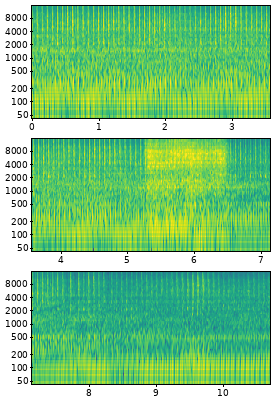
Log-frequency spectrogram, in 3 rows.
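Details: John Deere L100 riding mower engine that had not run, started on starting spray, running rough with a hammering uneven beat of about 2.5 pulses a second and a ragged exhaust; owner suspects bad fuel from the smoke.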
